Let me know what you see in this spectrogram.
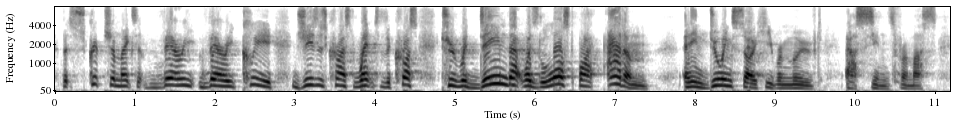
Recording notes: This sermon was preached at Esperance Church of Christ (April 2019)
